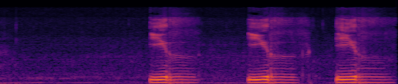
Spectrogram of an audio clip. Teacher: huruf ro ini makhrajnya dari ujung lidah naik ke langit-langit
